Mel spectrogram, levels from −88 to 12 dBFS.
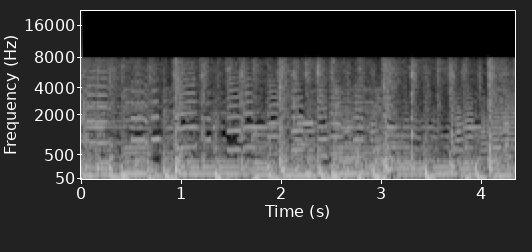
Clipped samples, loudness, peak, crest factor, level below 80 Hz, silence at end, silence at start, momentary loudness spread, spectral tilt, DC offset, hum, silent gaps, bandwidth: under 0.1%; -22 LUFS; -4 dBFS; 16 dB; -28 dBFS; 0 s; 0 s; 2 LU; -5 dB/octave; under 0.1%; none; none; 8.2 kHz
